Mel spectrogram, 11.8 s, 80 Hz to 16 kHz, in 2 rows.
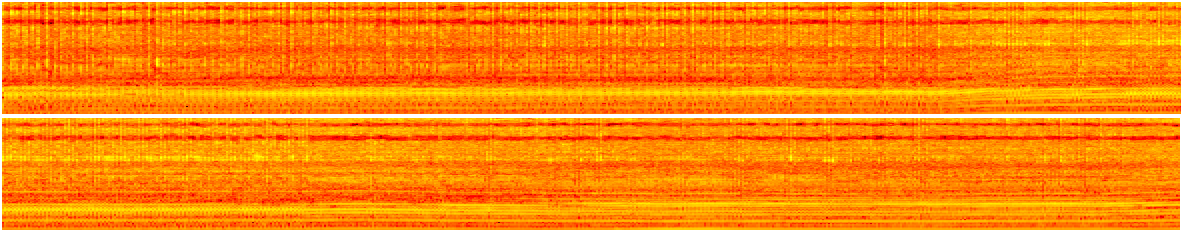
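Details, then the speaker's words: Echo PB-2520 handheld two-stroke leaf blower with a carburetor fitted last year, won't rev up or hold speed; limiter caps removed, high-speed screw adjusted slowly, buzz steps in pitch but never climbs cleanly; poor high-speed running. "customer says this unit won't rev up won't maintain and he had a carburetor put on it last year"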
